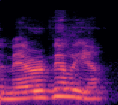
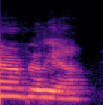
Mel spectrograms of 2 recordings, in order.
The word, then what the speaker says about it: Meraviglia: It has a G in it, but it's not pronounced Meraviglia. We found out. We went on the Meraviglia. So we went on the Meraviglia, and that ship, the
